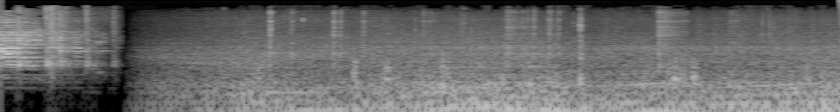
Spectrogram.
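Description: Steady low rumble of a taxi's engine and road noise, heard from inside the moving car; it begins about a second in, as music fades out.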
